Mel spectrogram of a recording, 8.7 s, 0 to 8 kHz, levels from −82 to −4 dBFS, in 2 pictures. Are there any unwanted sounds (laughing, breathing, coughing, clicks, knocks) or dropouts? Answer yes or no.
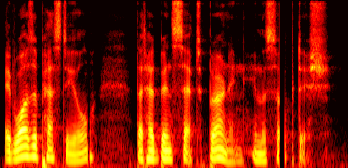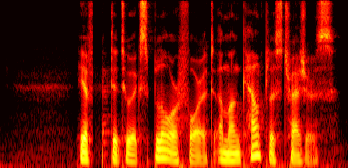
yes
